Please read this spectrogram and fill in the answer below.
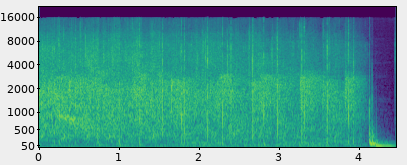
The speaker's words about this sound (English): Okay, can we just get a round of applause for all of them? Thank you.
